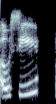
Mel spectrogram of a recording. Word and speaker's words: OSEA: Yes, the OC body oil. This is OC. It's spelled OSEA and it's the Undaria algae body oil.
